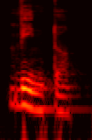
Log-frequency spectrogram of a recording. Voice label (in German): "vinto", Italienisch; besiegt; Standard-Italienisch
